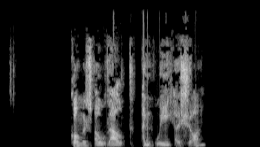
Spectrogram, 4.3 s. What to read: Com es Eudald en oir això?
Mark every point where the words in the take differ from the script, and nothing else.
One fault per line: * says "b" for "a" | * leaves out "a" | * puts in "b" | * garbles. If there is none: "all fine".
all fine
